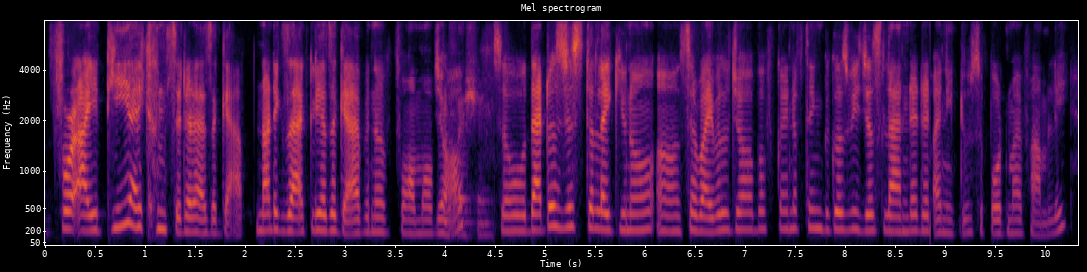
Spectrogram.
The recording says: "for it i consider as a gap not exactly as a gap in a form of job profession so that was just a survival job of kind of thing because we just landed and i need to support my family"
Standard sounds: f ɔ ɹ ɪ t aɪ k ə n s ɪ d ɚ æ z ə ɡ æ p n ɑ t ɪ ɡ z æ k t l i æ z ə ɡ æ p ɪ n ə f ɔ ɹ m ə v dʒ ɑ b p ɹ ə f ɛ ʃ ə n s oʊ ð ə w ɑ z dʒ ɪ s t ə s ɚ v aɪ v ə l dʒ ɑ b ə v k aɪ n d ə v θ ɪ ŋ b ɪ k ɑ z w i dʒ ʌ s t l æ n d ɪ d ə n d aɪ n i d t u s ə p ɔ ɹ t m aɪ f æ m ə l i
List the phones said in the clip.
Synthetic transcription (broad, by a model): f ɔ ɹ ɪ t aɪ k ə n s ɪ d ɚ æ z ə ɡ æ p n ɑ t ɪ ɡ z æ k t l i æ z ə ɡ æ p ɪ n ə f ɔ ɹ m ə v dʒ ɑ b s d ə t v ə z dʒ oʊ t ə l ɑ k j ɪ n ə s ɚ v aɪ v ə l dʒ ɑ b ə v k aɪ n d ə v t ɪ ŋ b ɪ k ɑ z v i dʒ ʌ s t l æ n d ɪ d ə aɪ n i d t u s ə p ɔ ɹ t m aɪ f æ m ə l i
